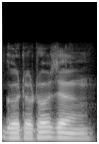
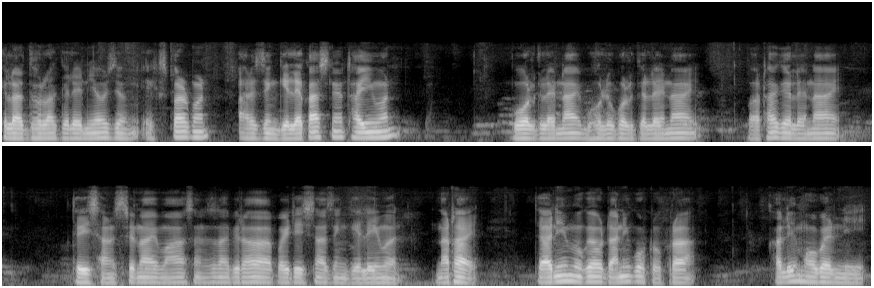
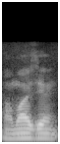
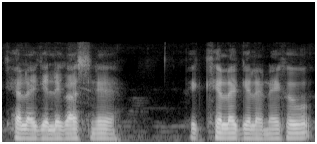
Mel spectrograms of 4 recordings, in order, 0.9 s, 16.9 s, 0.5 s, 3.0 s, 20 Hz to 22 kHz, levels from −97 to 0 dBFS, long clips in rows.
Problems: low volume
